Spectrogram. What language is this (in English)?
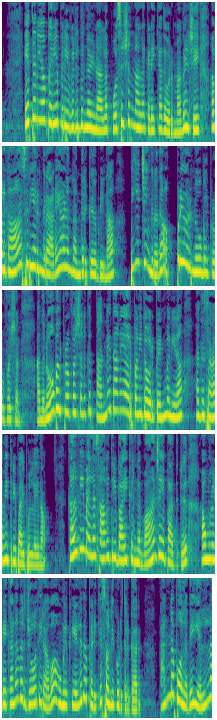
Tamil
